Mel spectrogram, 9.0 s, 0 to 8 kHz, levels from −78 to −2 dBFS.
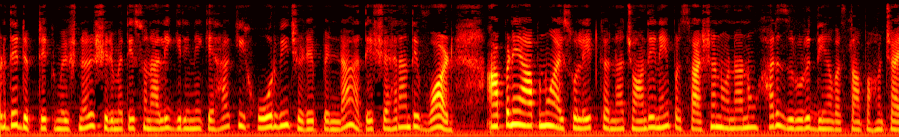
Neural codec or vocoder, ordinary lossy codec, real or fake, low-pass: none; none; real; 7.2 kHz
